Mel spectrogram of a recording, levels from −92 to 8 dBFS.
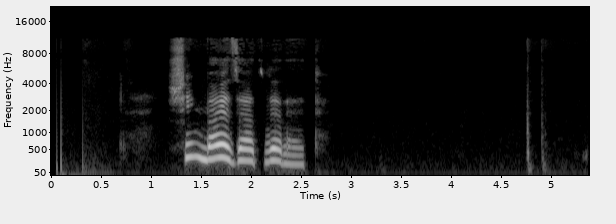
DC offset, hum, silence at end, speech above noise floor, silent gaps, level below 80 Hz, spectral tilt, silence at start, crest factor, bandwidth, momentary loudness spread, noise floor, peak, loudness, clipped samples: under 0.1%; none; 2.85 s; 54 dB; none; -72 dBFS; -5 dB/octave; 1.2 s; 20 dB; 11.5 kHz; 18 LU; -78 dBFS; -8 dBFS; -24 LUFS; under 0.1%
